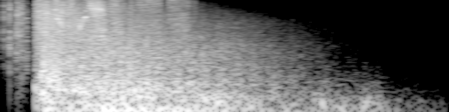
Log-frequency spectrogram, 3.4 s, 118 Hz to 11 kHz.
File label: powerup pickup crits; Garry's Mod; tf2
